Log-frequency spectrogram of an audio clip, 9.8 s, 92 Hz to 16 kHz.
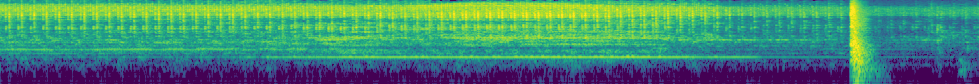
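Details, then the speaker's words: BMW straight-six petrol (E91 325i/330i or 530i, manual) idling after sitting about a year, coolant warning on: fast light ticking over steady idle; owner says lifter tick from sitting, just needs a motorway drive. "you can hear there's a lifter ticking noise there. That's because the car has just basically been sat on the driveway for the last year. It just needs a drive on the motorway."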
